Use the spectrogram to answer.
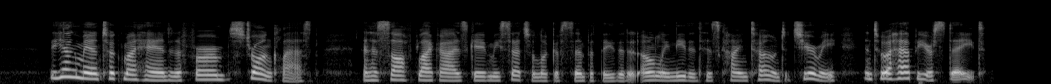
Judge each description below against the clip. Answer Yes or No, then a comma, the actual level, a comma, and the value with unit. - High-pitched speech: Yes, high, 200 Hz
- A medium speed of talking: No, fast, 210 wpm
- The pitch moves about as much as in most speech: No, wide, 6.1 semitones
